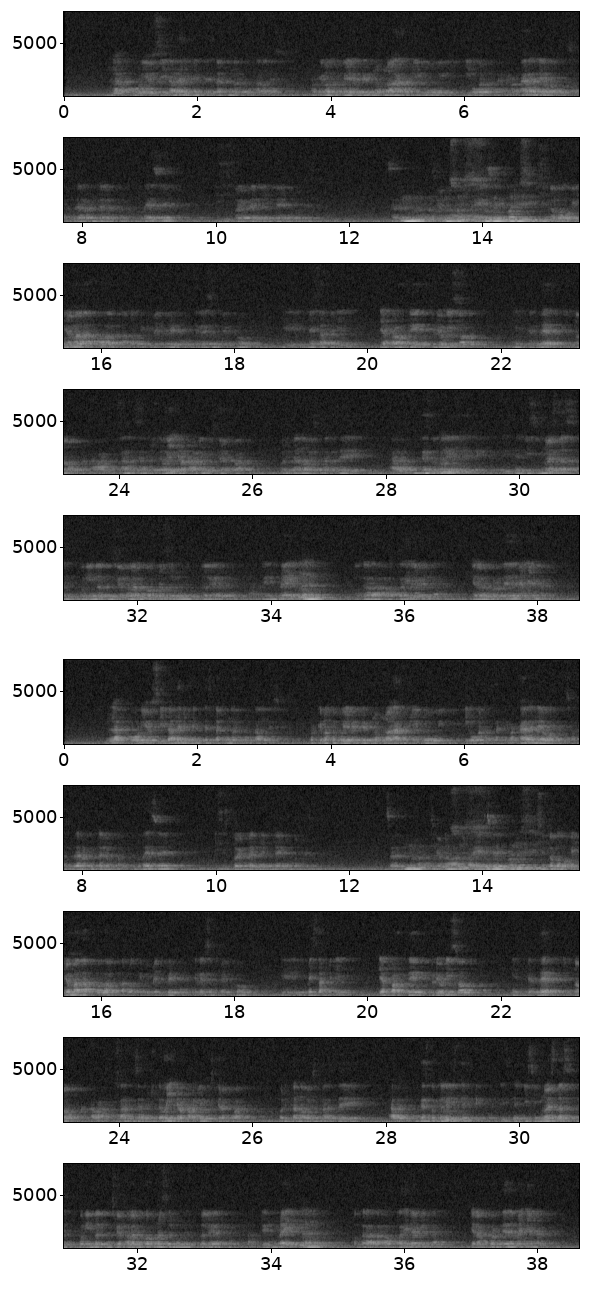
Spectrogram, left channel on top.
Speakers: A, on the right; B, on the left.
A: la curiosidad de mi mente está como enfocado en eso. Porque no te voy a mentir, no, no agarro un libro y digo, bueno, hasta que lo acabe, leo otro. O sea, de repente leo un capítulo de ese, y si estoy pendiente en otro que sea de
B: mm,
A: programación, avanzo
B: soy súper
A: a ese.
B: parecido.
A: Y siento como que yo me adapto a, a lo que mi mente como que en ese momento eh, me está pidiendo. Y aparte, priorizo entender y no acabar. O sea, antes era mucho de, oye, quiero acabar libros, quiero acabar. Ahorita no, es más de, ah, bueno, de esto
B: Entender.
A: que leíste, que entendiste. Y si no estás eh, poniendo atención, a lo mejor no es el momento de leer, ¿no? Date un break,
B: Claro.
A: otra, a otra dinámica, y a lo mejor el día de mañana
